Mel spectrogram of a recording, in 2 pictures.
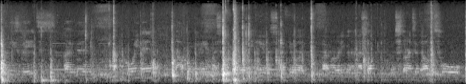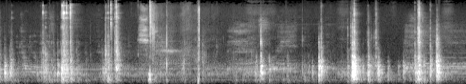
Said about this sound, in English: So all the doors are locked. All is safe and well.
